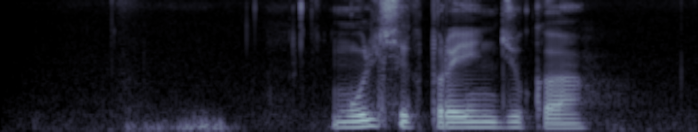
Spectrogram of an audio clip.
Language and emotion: Russian, neutral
